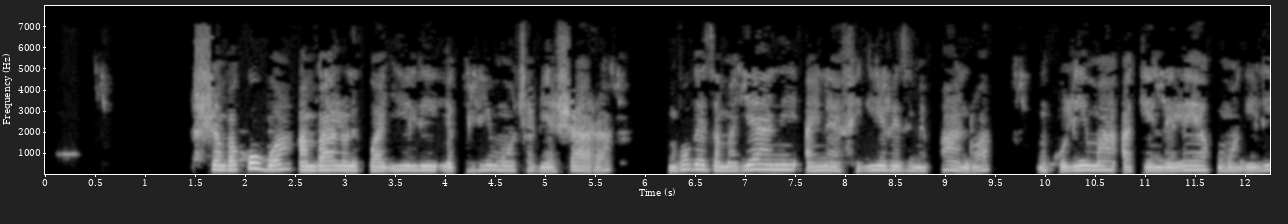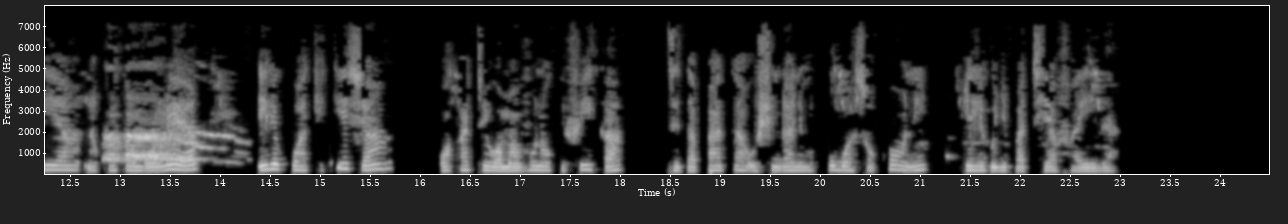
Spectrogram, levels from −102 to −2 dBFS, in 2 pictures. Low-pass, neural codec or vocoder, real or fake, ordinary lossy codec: 7.2 kHz; none; real; MP3, 32 kbps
